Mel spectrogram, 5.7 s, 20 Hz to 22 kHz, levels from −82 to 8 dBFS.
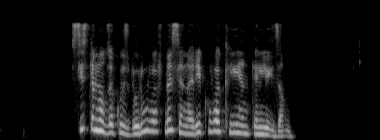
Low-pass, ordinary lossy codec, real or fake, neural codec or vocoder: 10.8 kHz; AAC, 64 kbps; fake; codec, 24 kHz, 3 kbps, HILCodec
